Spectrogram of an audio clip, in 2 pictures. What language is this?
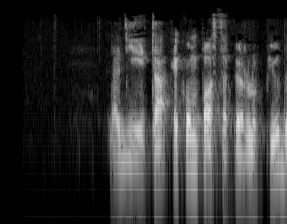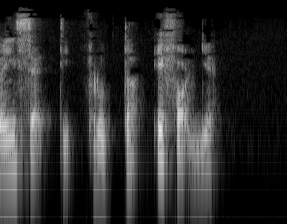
Italian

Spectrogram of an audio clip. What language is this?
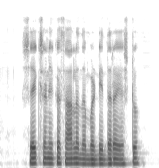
Kannada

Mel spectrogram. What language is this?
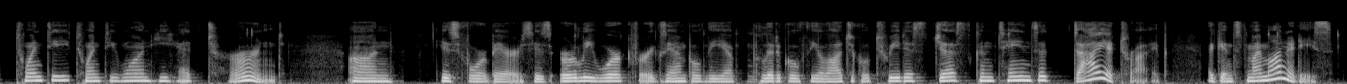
English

